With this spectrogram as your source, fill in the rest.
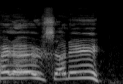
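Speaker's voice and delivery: put-on very high, creaky old voice. Trying out an old man character and greeting someone, in old man voice. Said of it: "I could play this as an old man".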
